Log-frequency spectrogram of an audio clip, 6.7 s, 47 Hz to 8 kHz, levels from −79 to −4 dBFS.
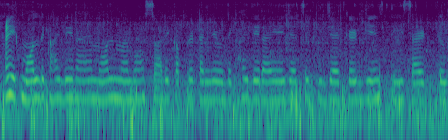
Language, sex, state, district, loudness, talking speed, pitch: Hindi, female, Bihar, Darbhanga, -32 LUFS, 215 wpm, 205 Hz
